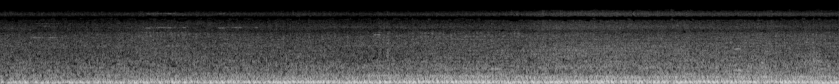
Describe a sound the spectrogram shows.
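Motorbike engines idle and rumble nearby.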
